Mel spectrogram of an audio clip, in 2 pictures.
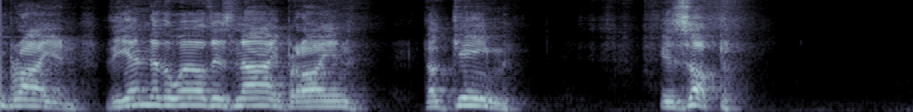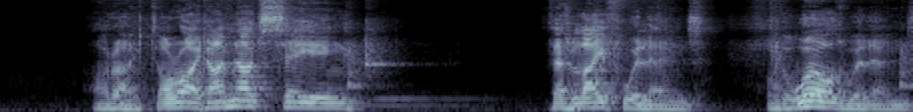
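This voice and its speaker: In a bleak mood, a man plays a scornful, feverish and cynical apocalyptic drifter in a dramatic monologue. He rants preachily and emphatically, swearing and asking rhetorical questions, in a voice that sits high with a fairly bright tone.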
